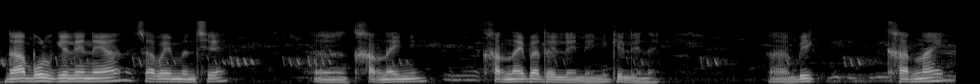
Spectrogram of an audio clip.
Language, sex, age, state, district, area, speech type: Bodo, male, 45-60, Assam, Udalguri, rural, spontaneous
